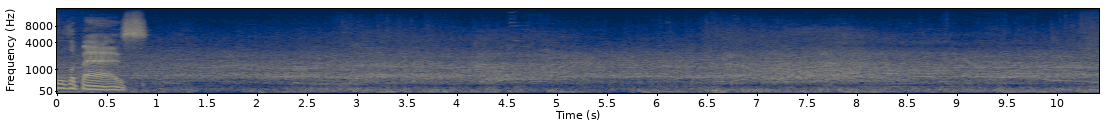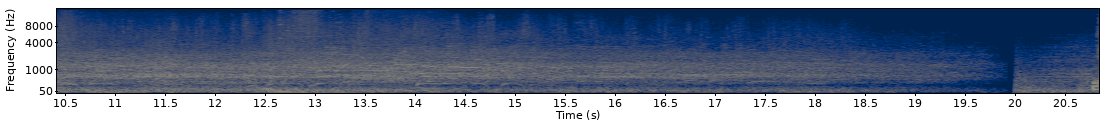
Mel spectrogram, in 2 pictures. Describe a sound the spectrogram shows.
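A large army roars and clashes in battle, then fades away.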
